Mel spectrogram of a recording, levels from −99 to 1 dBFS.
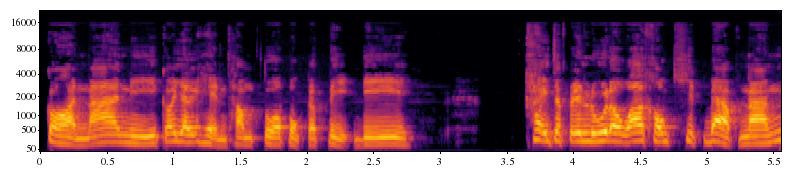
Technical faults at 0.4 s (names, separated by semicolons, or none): none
